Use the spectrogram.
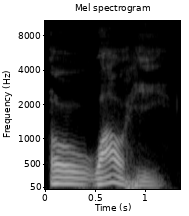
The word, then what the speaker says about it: Oahu: I named him after this island, Oahu, pronounced O Wahhei.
